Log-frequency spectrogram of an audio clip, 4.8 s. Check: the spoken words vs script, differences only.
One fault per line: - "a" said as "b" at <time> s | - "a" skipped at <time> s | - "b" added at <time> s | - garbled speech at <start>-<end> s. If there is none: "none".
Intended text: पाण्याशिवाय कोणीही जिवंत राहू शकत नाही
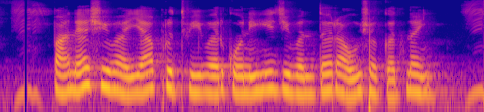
- "या पृथ्वीवर" added at 1.4 s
